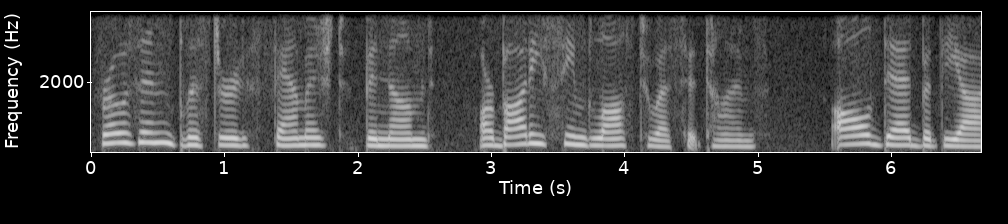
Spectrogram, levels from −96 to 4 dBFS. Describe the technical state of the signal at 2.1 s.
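At 2.1 s the signal shows gain pumping, which is present across the whole clip rather than at that moment alone. The level swings by around 5 dB, with the room noise about 41 dB below the speech, and the dynamics are squashed. The likely cause is microphone gain set far too high, with a fast limiter or compressor pulling it back on every peak. Nothing is heard above 4 kHz, which fits a G.711 mu-law call path at 64 kbps.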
